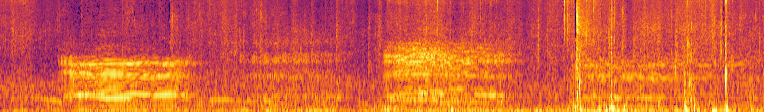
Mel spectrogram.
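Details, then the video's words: Sheep give two drawn-out, tremulous bleats about two seconds apart, a fainter bleat trailing after the first, followed by sharp clicks and shuffling movement noises. "Sheep Sounds"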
